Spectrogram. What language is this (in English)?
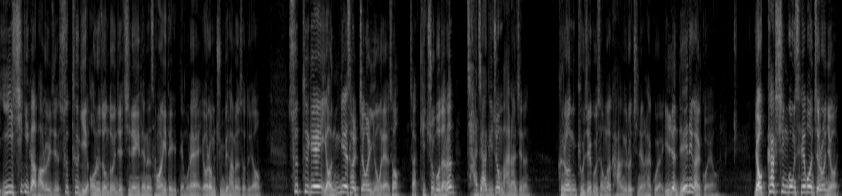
Korean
